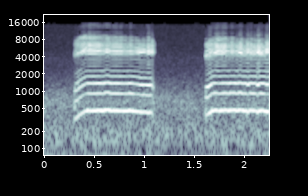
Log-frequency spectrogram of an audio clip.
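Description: A small brown lamb, sitting on its hind legs, bleats as loudly as it can in its small voice, twice, each long, strained cry about a second, separated by a short pause; clear with no talking.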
